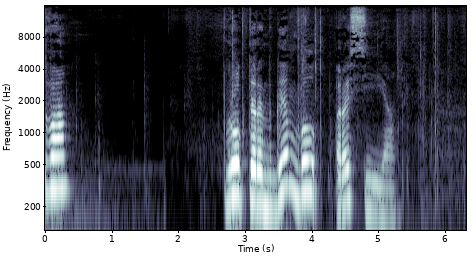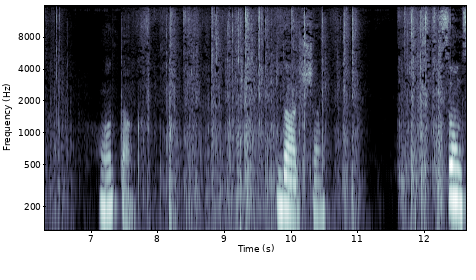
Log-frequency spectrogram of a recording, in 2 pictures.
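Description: A plastic package crinkles and rustles as it is handled.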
